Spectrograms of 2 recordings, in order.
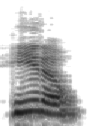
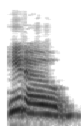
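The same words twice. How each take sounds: First: "riram" slowly, with a long RI; stress on first syllable. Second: "rirão" landing firmly on RÃO; stress on last syllable. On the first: Teacher modelling the past tense, "riram" with RI stressed. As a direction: draw out RIII-ram in "riram". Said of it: "a sílaba mais forte é a penúltima". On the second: Teacher modelling the future tense, "rirão" with RÃO stressed. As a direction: lean on the end of ri-RÃO in "rirão". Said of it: "ela é oxítona". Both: Shown as a demonstration.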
